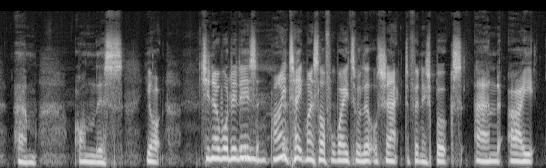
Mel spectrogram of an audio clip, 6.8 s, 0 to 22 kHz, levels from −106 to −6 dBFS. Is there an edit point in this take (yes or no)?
no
